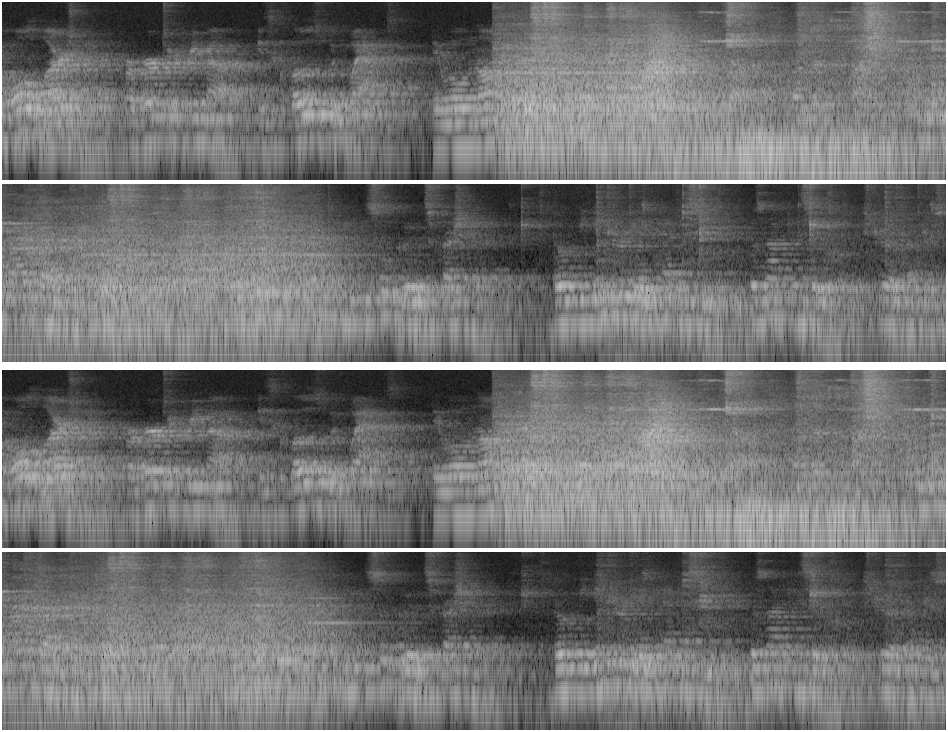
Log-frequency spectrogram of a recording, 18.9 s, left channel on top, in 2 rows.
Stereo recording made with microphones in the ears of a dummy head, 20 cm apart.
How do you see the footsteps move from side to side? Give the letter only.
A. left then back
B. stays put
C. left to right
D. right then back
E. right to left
E.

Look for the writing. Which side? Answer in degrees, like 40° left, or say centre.
10° right.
